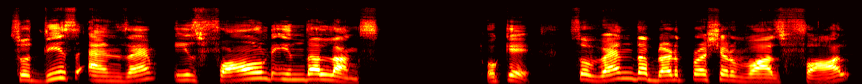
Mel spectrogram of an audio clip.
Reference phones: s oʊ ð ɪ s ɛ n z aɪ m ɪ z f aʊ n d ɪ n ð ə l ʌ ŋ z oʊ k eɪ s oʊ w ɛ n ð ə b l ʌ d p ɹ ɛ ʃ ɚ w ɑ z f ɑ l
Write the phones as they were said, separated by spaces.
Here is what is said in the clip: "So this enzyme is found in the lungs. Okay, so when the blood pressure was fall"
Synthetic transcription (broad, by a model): s oʊ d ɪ s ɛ n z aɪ m ɪ z f aʊ n d ɪ n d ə l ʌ ŋ s oʊ k eɪ s oʊ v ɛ n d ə b l ʌ d p ɹ ɛ ʃ ɚ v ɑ z f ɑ l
